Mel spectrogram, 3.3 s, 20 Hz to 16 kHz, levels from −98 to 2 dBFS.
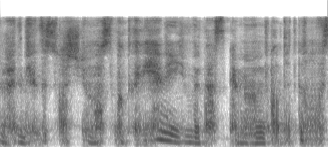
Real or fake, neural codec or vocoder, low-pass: fake; autoencoder, 22.05 kHz, a latent of 192 numbers a frame, VITS, trained on one speaker; 9.9 kHz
